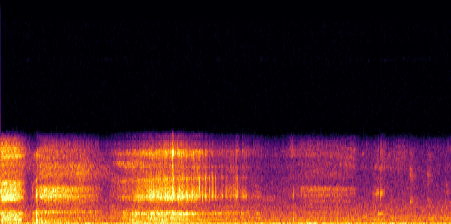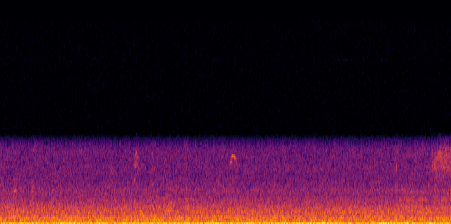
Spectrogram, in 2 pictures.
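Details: Adult asleep in a room, recorded on an iPhone with iVidCam: low steady rumbling breathing after brief early noise over quiet background; snoring.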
